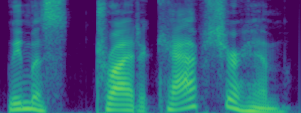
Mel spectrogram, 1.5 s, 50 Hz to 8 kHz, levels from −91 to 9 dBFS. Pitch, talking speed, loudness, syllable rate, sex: 145 Hz, 240 wpm, -19 LUFS, 6.1 syllables/s, male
